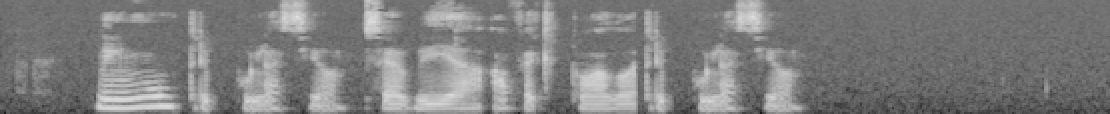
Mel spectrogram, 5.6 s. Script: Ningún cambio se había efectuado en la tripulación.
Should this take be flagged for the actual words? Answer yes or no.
yes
